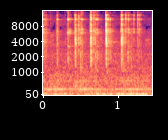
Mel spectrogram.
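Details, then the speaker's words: Ford Sierra Cosworth 2WD 70 A alternator spun by hand on the bench: light metallic jingling from four loose, undone internal screws rattling about, possibly the cause of its noise. "But yeah, you can hear it rattling and see the screws jiggling about."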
